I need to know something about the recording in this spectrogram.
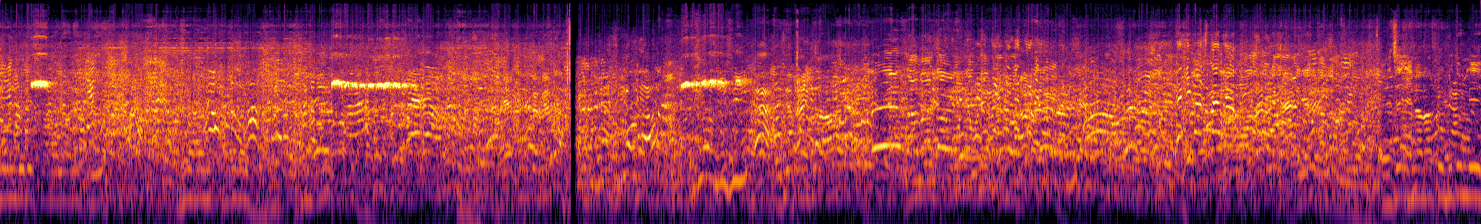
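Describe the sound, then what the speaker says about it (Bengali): A dense crowd chatters in front of a temple at the Madhai Khal Kali fair, a loud, continuous babble of many voices with a nearby voice talking over it. "এই যে মন্দিরের সামনে অনেক ভিড়।"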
